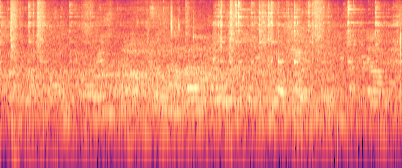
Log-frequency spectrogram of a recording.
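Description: Indistinct chatter of many people talking at once, with a few light clinks.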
